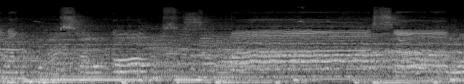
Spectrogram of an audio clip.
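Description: Pop song playing, with a sung vocal line over sustained bass notes and a light cymbal beat.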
